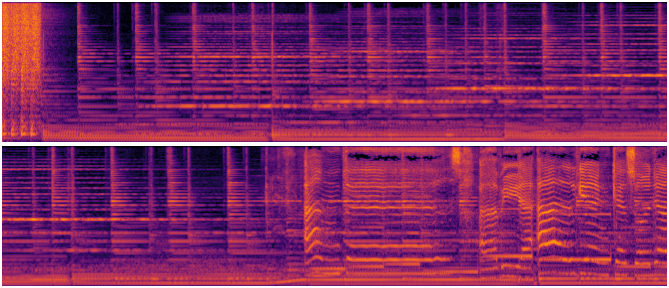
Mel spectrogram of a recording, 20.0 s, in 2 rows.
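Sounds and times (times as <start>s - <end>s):
ocarina: 0.2s - 19.9s.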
